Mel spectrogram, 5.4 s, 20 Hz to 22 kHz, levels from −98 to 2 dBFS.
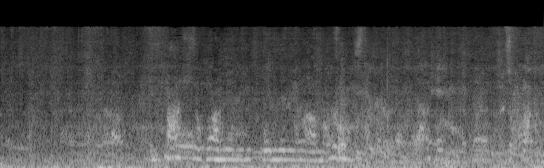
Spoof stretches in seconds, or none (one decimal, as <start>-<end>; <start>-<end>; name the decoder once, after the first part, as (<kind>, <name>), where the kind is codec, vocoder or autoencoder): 0.0-5.4 (codec, HILCodec)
